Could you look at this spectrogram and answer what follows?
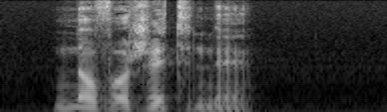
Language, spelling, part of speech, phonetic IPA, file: Polish, nowożytny, adjective, [ˌnɔvɔˈʒɨtnɨ], Pl-nowożytny.ogg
